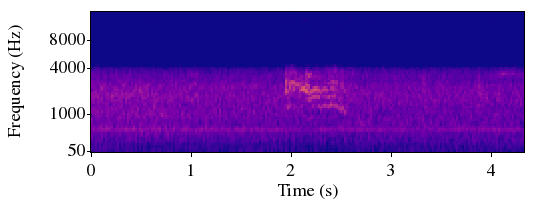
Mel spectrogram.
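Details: Pet cat at play with its owner gives one short meow about two seconds in, a brief harmonic cry that bends slightly downward, over a steady low electrical hum in a quiet room.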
